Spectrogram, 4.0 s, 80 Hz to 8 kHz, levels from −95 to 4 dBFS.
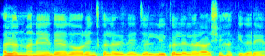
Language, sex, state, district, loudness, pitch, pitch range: Kannada, female, Karnataka, Shimoga, -28 LUFS, 185 Hz, 180-195 Hz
